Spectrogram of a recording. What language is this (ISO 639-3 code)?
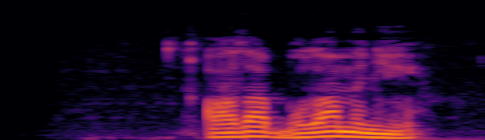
bak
